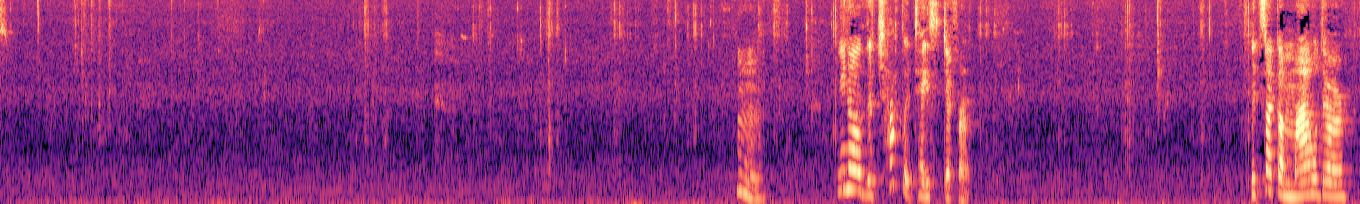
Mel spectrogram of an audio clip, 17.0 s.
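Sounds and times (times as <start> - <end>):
low room noise: 0.0 - 17.0
person chewing: 5.8 - 10.5, 12.2 - 15.6.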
